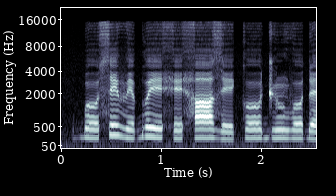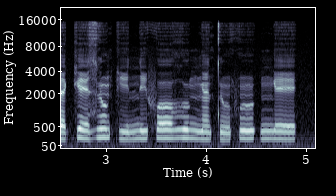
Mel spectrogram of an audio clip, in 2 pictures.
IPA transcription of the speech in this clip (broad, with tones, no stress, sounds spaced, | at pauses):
ɓ oː˨ s e˦ v e˨ ɡʷ eː˦˨ h e˧ h aː˦ z eː˨ k oː˧ d͡ʒ ũ˧ v o˧ ɗ ɛ˨ k e˦˨ z ũ˦ k i˨ n i˧ f oː˦ ɣ u˦ ŋ ɛ̃˧ t ũ˨ f ũ˦ | ŋ e˨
